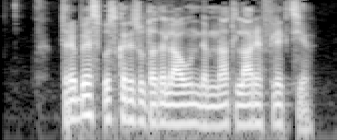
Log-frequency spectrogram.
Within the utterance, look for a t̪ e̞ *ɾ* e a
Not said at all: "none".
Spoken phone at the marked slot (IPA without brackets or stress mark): l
